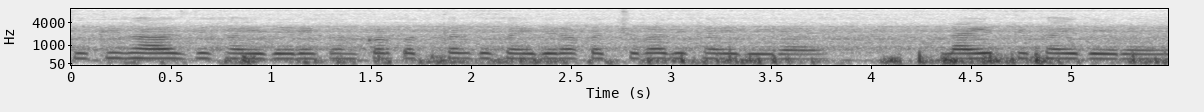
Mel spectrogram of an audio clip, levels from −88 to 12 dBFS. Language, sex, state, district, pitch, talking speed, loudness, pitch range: Hindi, female, Jharkhand, Sahebganj, 245 Hz, 250 wpm, -21 LUFS, 235-250 Hz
